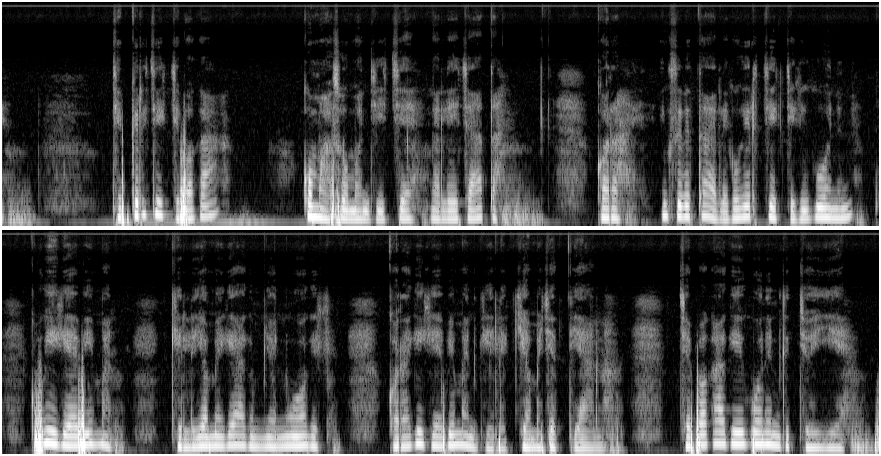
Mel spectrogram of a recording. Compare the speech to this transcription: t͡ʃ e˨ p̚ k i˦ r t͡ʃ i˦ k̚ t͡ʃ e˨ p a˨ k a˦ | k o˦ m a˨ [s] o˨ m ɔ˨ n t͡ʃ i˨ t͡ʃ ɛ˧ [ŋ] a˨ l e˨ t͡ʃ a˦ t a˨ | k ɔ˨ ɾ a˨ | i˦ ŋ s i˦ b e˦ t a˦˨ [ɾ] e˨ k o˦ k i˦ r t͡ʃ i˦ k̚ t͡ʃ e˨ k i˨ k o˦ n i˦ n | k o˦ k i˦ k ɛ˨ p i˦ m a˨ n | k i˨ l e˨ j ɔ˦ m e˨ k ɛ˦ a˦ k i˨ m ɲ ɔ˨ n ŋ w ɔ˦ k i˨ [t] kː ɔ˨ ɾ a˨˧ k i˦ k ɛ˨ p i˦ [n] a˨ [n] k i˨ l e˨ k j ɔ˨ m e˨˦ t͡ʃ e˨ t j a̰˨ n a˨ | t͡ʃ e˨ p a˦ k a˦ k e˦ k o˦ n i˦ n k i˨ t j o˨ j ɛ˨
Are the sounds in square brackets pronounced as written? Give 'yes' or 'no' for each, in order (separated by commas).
yes, yes, no, no, no, yes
